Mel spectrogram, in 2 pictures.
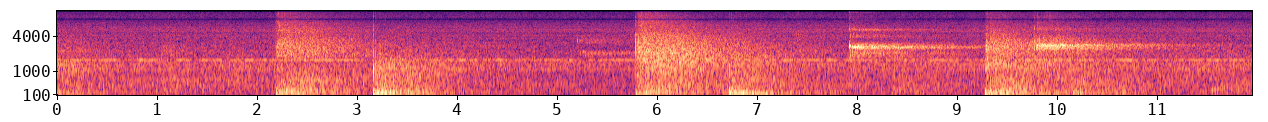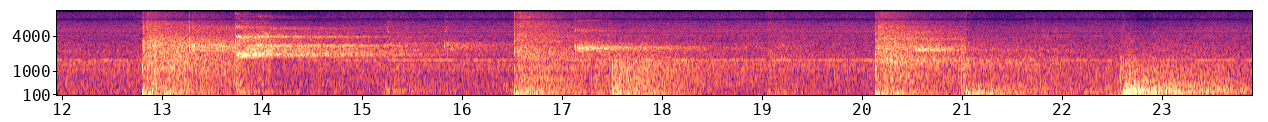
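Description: Volleyballs being hit and bouncing on a hardwood gym floor: about a dozen sharp smacks, often in pairs, each followed by a long echo in the big hall. Short high squeaks come in between.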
